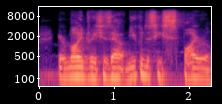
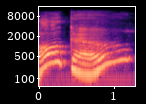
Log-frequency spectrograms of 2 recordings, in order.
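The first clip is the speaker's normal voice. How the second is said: sharp, high, loud crone; fortune teller; 8 dB louder than usual. Acted. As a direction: snap it out as a mystic. Fortune teller dismisses him.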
